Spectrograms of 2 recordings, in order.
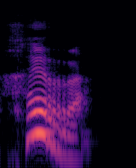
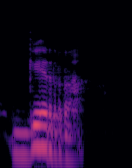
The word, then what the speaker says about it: guerra: Acordaos que guerra se escribe con G-U, no G-E, eso sería guerra. Queremos decir guerra, que es G-U, pero la U no se pronuncia, guerra.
